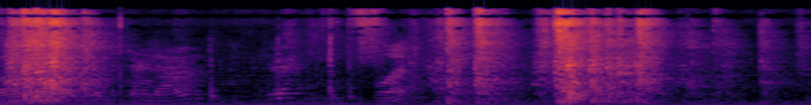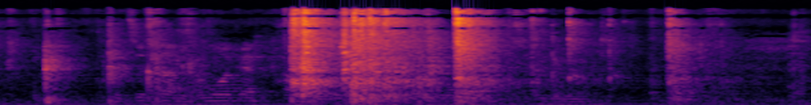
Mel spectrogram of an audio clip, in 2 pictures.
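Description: Indistinct voices talking, too quiet and unclear to make out words, with a few short knocks and clatters from objects being handled.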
